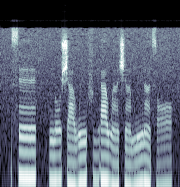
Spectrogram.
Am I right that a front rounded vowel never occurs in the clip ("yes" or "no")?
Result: yes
